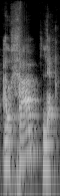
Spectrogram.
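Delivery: slow "Al-Khaliq" with a rasping kh and a deep q; Arabic pronunciation. Shown as a demonstration. Teacher pointing at the letter Kha, slow and careful. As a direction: spell out "Al-Khaliq" slowly, pressing the throat sounds. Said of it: "Aqui letra Kha".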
